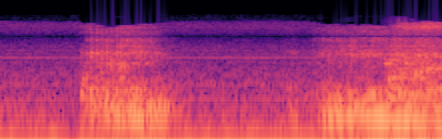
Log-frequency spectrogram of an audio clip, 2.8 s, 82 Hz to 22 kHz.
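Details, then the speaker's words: Sleeping adult man with sleep apnoea syndrome whose breathing suddenly changes: two loud, rough snores; snoring with obstructive sleep apnoea. "souffre du syndrome d'apnée du sommeil le sas une maladie qui affecte d'après une récente étude 5 % de la population en France et en Grande-Bretagne"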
